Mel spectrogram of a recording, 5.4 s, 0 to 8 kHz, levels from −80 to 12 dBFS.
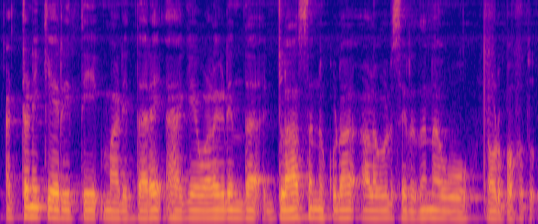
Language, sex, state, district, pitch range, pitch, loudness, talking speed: Kannada, male, Karnataka, Dakshina Kannada, 100-105 Hz, 100 Hz, -16 LUFS, 120 wpm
